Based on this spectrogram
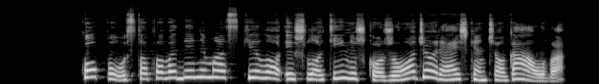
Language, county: Lithuanian, Alytus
